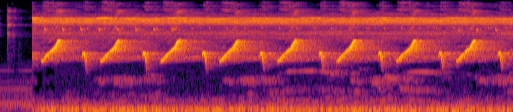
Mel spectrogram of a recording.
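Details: A Common Tailorbird in Sri Lanka gives its loud fast call, a series of sharp rising chirps about two per second, with a steady high hiss behind.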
